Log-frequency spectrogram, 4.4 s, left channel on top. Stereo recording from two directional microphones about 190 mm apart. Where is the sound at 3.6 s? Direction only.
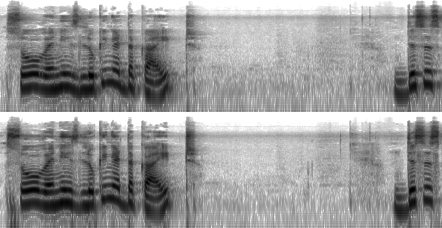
35° right (ahead or behind).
